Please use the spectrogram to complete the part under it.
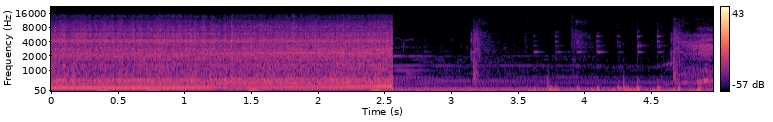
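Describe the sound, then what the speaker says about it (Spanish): A blender grinds cookies into crumbs for a no-bake dessert, a loud steady whirring motor for about two and a half seconds that then cuts off, leaving quieter clatter and scattered knocks. "Pues ahora sí voy a moler la galleta"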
